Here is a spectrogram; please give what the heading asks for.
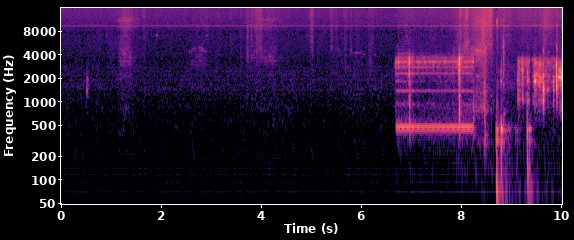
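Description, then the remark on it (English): After a long stretch of near silence, the steady electronic ringing tone of a call being placed from a cell phone sounds for about a second and a half, followed by a few sharp clicks and another tone starting. “I wish that I had dialing music for my cell phone, but I don't. So bear with me while I get him on the phone and I get the levels adjusted so we can do this tonight.”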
